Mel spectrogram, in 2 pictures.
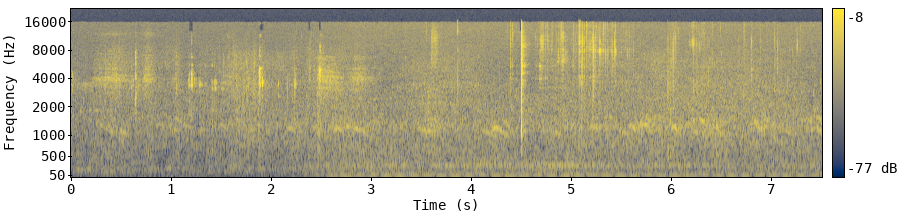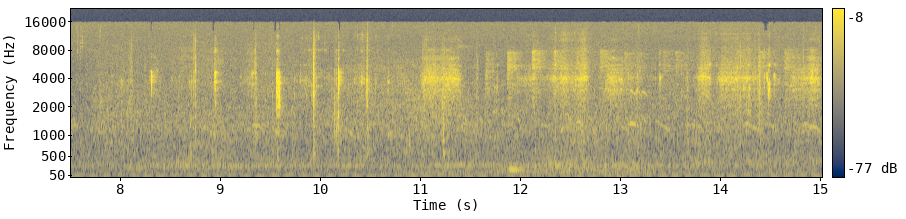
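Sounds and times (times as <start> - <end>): low steady hum: 0.0 - 15.0
person chewing: 0.3 - 2.9, 4.4 - 7.2, 7.9 - 15.0
crisp clicks: 4.4 - 7.2.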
